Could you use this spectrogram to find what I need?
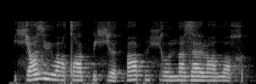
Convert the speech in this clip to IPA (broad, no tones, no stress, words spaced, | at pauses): çɑ zy wɪwtˤyːʈɗə çə | ɑpy çoːnɑzaɭɑ ðˤʏχ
